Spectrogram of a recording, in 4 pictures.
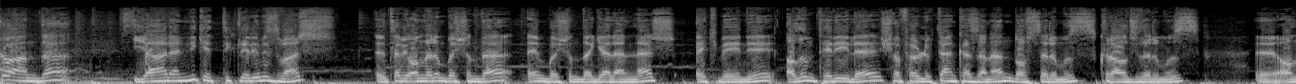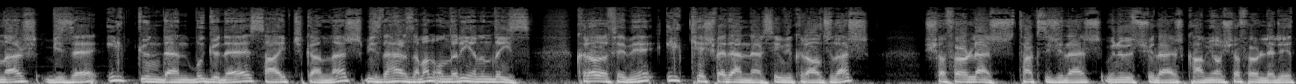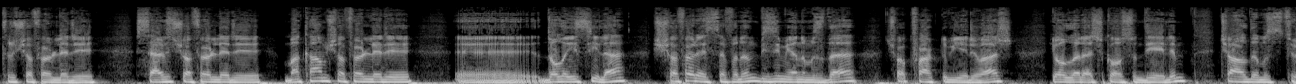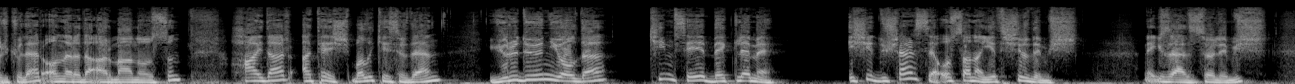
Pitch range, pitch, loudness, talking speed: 100-140 Hz, 115 Hz, -19 LUFS, 100 wpm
